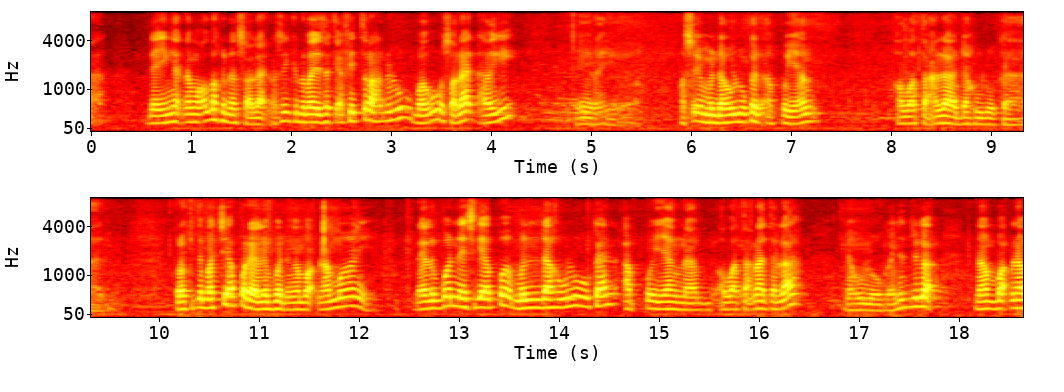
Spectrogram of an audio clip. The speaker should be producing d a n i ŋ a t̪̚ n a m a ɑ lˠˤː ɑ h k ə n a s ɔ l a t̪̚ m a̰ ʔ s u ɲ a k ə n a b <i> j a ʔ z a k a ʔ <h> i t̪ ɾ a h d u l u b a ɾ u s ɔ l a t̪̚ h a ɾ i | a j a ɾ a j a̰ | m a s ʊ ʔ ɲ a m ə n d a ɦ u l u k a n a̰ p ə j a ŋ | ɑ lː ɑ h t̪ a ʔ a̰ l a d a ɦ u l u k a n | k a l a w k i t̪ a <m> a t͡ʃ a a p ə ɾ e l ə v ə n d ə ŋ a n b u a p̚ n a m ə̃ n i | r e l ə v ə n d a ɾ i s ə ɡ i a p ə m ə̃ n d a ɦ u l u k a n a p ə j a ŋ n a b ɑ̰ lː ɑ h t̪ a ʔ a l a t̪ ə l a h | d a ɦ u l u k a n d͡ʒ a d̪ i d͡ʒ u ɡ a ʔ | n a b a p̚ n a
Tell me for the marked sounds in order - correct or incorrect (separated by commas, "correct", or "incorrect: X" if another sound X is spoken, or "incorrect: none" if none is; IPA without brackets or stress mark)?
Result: incorrect: a, incorrect: f, incorrect: b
